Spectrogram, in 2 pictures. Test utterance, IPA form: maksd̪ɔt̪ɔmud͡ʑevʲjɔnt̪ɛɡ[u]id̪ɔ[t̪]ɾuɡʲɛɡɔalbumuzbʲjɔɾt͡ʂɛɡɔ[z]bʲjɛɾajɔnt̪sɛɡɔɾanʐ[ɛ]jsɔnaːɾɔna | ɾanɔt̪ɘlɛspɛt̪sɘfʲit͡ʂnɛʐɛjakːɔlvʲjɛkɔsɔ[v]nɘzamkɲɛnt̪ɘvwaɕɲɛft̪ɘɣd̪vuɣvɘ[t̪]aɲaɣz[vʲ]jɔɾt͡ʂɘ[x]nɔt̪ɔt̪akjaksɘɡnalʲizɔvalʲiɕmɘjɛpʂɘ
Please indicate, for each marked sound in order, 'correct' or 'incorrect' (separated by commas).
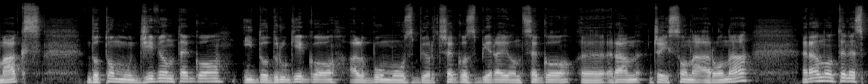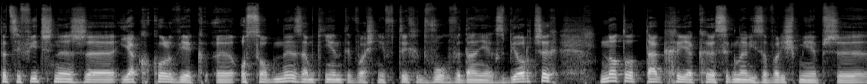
incorrect, incorrect, correct, correct, incorrect, incorrect, incorrect, correct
